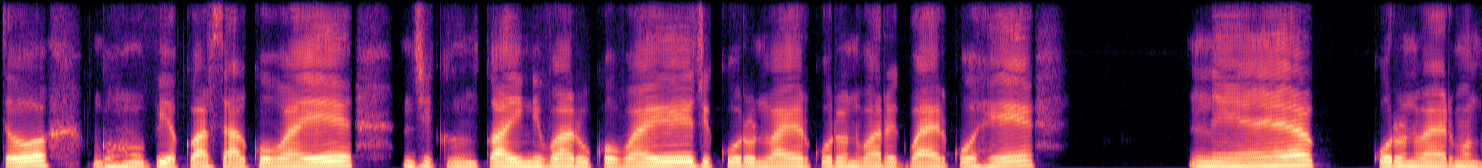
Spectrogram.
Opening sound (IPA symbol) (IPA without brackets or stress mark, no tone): t̪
